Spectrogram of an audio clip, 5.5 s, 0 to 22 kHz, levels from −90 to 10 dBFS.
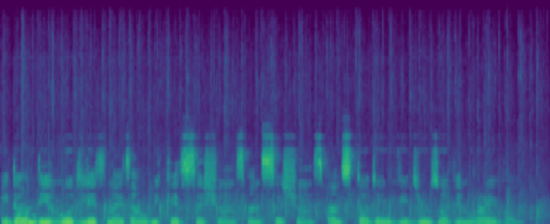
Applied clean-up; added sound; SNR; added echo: none; Applause; 19 dB; none.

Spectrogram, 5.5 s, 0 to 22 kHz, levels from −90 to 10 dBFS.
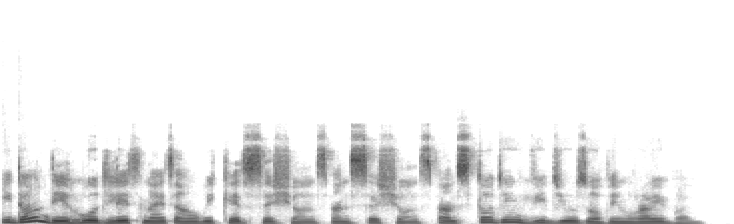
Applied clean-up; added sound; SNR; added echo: neural mask model DeepFilterNet 3.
